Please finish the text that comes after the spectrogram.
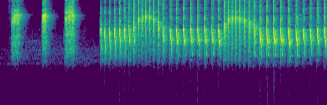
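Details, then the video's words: Streak-eared bulbul song with pauses: three short, harsh bursts separated by gaps, then a fast run of dry chattering notes, about five per second, with no other sounds. "MASTER KAPAS TEMBAK BERJEDA"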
